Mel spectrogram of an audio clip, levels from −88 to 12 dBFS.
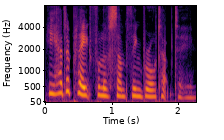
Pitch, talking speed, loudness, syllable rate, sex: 225 Hz, 265 wpm, -18 LUFS, 6.5 syllables/s, female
